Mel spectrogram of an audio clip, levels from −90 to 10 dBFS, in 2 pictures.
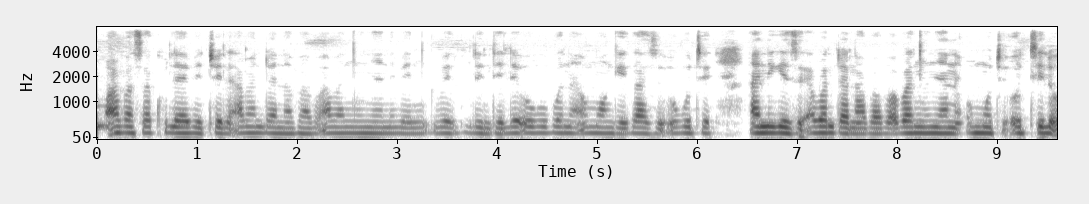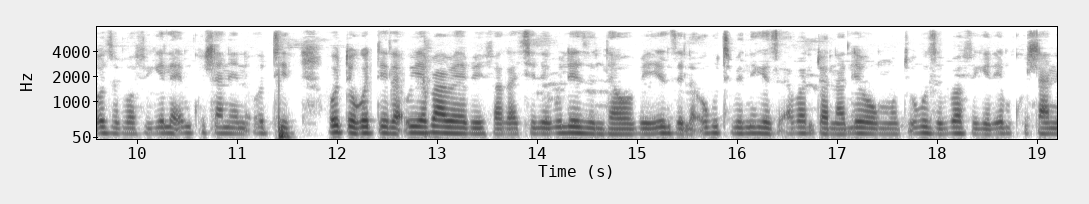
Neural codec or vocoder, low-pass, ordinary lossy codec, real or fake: none; 7.2 kHz; AAC, 48 kbps; real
